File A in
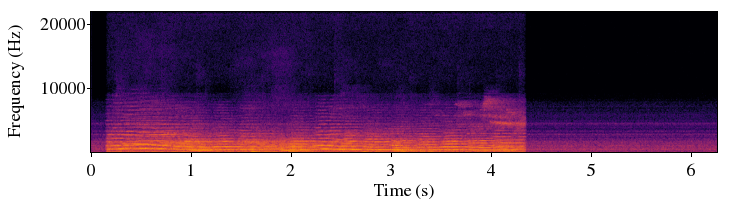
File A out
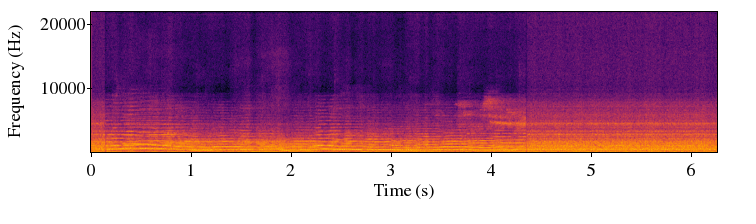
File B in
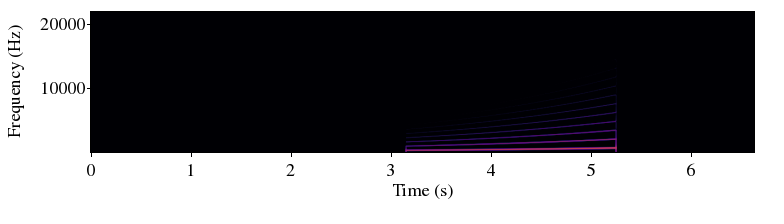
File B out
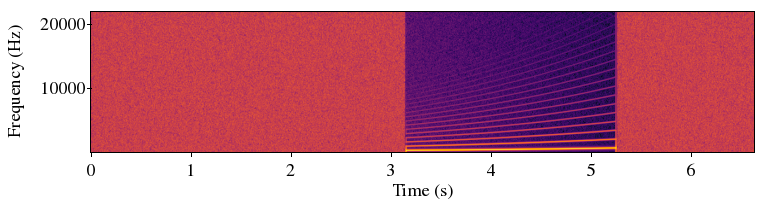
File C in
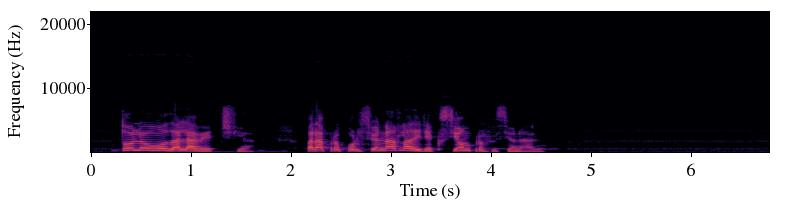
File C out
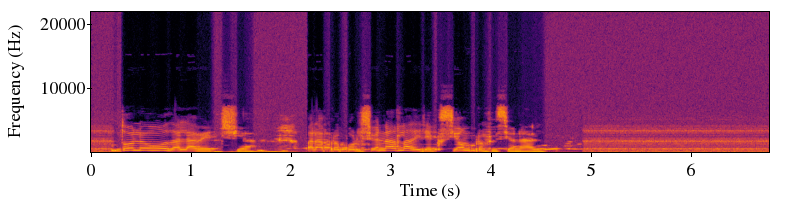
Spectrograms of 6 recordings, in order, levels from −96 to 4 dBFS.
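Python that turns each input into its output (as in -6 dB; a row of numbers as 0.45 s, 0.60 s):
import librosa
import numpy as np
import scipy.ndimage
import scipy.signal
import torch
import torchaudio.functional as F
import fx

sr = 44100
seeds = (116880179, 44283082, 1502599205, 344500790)

y = fx.env_flatten(x, sr, amount_pct=100)
y = y * 10.0 ** (-1.5 / 20.0) / np.max(np.abs(y))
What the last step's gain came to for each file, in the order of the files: +3.0 dB, +33.5 dB, +16.0 dB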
